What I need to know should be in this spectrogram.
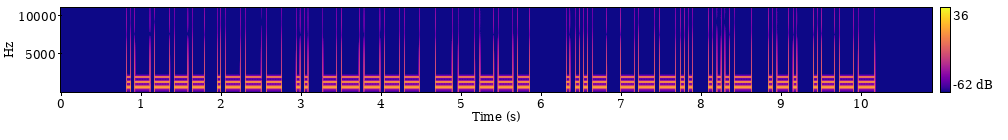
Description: Morse code, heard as a keyed tone, hand-sent with a straight key, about 22 wpm, 670 Hz. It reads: 1JI00 V8VRJ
